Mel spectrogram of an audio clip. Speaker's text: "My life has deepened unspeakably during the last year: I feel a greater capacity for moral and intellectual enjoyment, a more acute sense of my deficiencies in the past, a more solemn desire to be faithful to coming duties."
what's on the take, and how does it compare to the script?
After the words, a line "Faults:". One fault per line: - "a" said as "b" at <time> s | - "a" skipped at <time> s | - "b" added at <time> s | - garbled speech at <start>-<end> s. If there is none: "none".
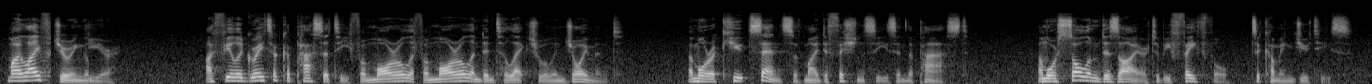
"My life during the year: I feel a greater capacity for moral for moral and intellectual enjoyment, a more acute sense of my deficiencies in the past, a more solemn desire to be faithful to coming duties."
Faults:
- "has deepened unspeakably" skipped at 0.5 s
- "last" skipped at 0.9 s
- "for moral" added at 4.1 s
